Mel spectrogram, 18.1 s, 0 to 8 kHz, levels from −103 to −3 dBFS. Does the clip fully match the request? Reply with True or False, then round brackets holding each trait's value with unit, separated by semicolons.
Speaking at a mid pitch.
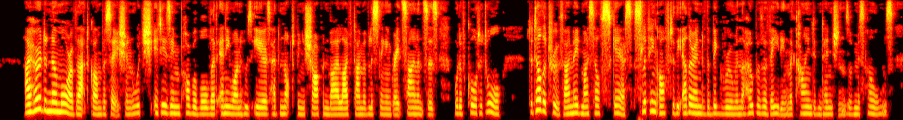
True (165 Hz)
